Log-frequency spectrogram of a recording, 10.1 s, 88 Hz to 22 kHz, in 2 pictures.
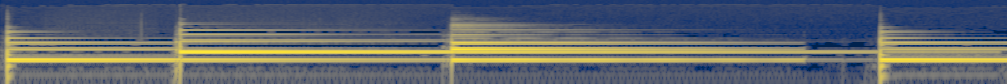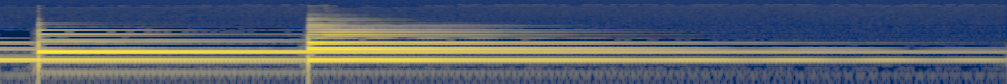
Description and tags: guitar harmonics2
guitar, jazzy, harmonics, licks, lines, funk, fusion, jazz, classical, apstract, pattern, acid, groovie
